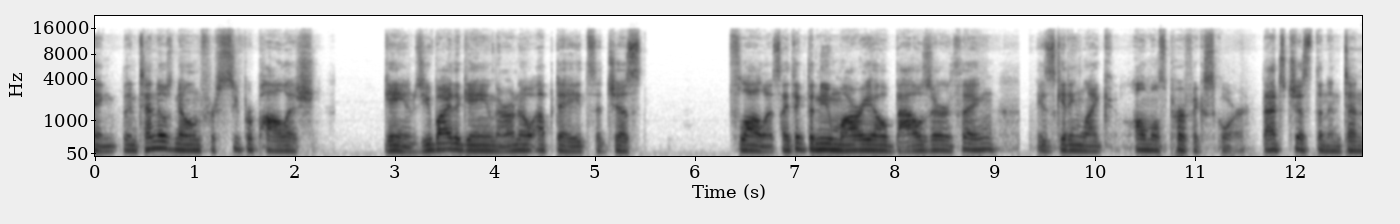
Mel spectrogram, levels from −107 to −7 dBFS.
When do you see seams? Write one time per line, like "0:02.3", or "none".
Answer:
none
